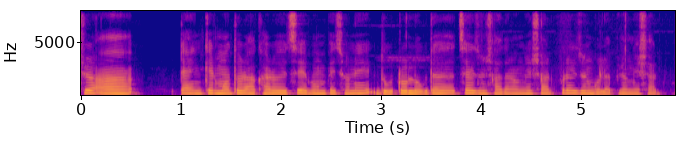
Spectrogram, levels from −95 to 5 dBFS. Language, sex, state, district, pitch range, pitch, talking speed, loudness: Bengali, female, West Bengal, Jalpaiguri, 215-225 Hz, 220 Hz, 260 wpm, -24 LUFS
